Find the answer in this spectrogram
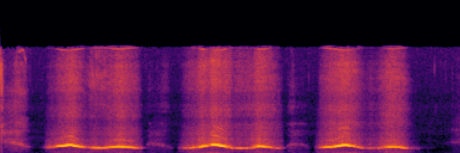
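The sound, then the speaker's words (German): A person whistles three short bursts imitating dolphin calls, each a wavering, rising-and-falling trill with brief pauses between them, loud and without any talking. “Und ich kann das jetzt mal ganz kurz, also wenn jetzt zum Beispiel die Delfinfrau dem Delfinmann einen Einlauf verpasst, äh, weil er schon wieder die Socken äh, auf der Couch hat liegen lassen, dann hört sich das ungefähr so an.”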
